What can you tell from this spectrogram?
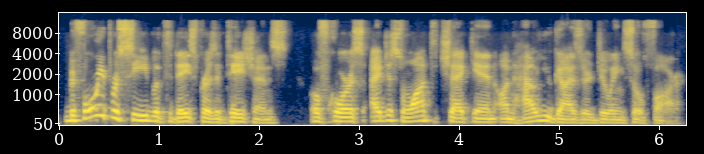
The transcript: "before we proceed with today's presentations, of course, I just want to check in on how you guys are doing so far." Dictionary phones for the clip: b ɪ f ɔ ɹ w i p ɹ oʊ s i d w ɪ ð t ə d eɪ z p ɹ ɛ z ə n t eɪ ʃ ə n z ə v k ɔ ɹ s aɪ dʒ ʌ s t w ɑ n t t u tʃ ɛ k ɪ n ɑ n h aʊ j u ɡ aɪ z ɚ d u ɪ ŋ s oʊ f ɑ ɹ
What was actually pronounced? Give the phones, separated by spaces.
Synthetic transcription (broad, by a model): b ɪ f ɔ ɹ w i p ɹ oʊ s i d w ɪ ð t ə d eɪ z p ɹ ɛ z ə n t eɪ ʃ ə n z ə v k ɔ ɹ s aɪ dʒ ʌ s t w ɑ n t t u tʃ ɛ k ɪ n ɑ n h aʊ j u ɡ aɪ z ɚ d u ɪ ŋ s oʊ f ɑ ɹ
